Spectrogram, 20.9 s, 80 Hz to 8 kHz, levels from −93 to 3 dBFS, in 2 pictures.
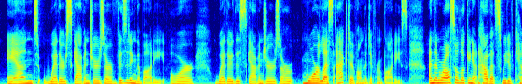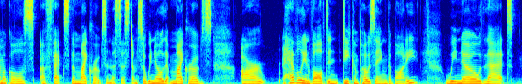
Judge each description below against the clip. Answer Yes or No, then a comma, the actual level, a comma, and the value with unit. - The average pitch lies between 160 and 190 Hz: Yes, medium, 185 Hz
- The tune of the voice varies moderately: No, narrow, 2.1 semitones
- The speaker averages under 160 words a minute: Yes, average, 150 wpm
